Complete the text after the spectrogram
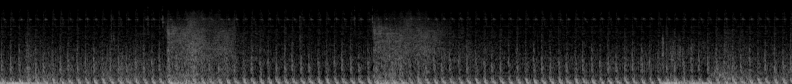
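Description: Helicopter rotor blades thump rapidly and steadily.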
